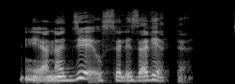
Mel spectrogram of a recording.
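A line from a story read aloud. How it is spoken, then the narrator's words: Husky, strained voice. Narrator (Russian): севшим голосом продолжил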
